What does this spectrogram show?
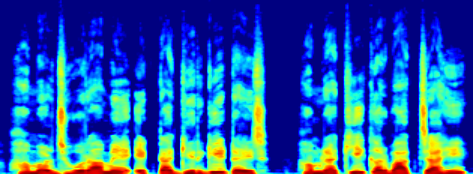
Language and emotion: Maithili, fearful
